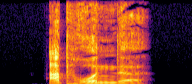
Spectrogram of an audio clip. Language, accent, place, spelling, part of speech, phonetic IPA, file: German, Germany, Berlin, abrunde, verb, [ˈapˌʁʊndə], De-abrunde.ogg
- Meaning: inflection of abrunden: 1. first-person singular dependent present 2. first/third-person singular dependent subjunctive I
